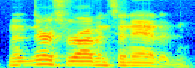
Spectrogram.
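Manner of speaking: ordinary delivery, nothing marked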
